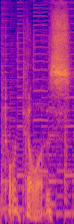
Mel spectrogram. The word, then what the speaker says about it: tortilla: Somebody in chat was like getting mad at me for pronouncing the L in tortilla.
